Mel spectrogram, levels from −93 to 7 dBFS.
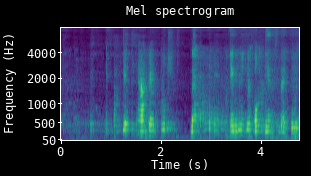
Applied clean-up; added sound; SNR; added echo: neural mask model DeepFilterNet 3.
